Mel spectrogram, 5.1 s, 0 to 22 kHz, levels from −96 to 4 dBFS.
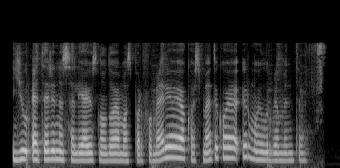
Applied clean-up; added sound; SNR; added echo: neural separator model SepFormer DNS4.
